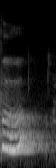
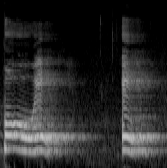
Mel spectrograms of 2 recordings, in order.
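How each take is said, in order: First: The vowels merge into one long oo sound. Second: The vowels are said as two separate sounds. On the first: The speaker calls it wrong. "instead of poo" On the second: The speaker calls it right. "it becomes poe, a"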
